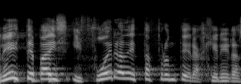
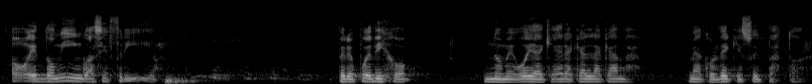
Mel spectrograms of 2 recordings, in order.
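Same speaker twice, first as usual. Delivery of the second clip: sleepy frog voice; 7 semitones lower, 7 dB quieter than usual. Retold or imitated. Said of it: "la ranita está así, levantándose".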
